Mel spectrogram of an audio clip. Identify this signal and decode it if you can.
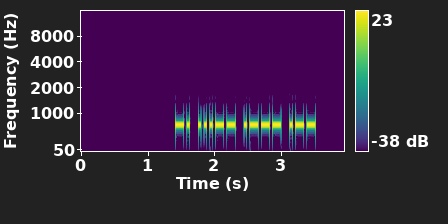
Morse code, heard as a keyed tone, about 28 wpm, 700 Hz. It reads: N3JW
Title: USA Call Signs - 4 Characters - Repeated 3x - 28wpm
